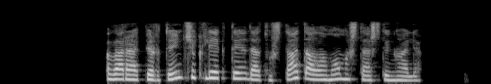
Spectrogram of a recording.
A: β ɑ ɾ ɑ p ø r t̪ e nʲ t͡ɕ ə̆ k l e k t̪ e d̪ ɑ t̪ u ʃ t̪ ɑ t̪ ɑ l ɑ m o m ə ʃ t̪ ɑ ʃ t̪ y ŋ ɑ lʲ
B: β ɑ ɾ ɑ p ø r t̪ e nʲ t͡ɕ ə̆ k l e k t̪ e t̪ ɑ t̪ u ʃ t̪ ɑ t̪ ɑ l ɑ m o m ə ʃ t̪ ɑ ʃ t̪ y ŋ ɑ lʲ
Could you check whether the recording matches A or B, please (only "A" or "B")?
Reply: A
